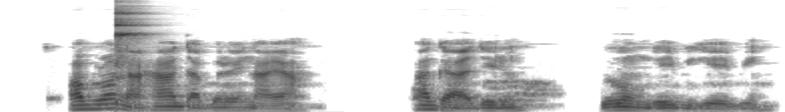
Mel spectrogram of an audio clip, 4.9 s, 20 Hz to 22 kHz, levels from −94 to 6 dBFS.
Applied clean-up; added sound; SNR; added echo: none; Tambourine; -2 dB; none.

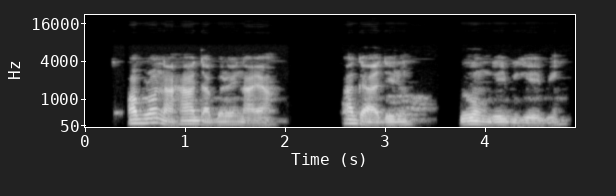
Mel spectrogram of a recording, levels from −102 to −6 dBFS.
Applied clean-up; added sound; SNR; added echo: none; none; none; none.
